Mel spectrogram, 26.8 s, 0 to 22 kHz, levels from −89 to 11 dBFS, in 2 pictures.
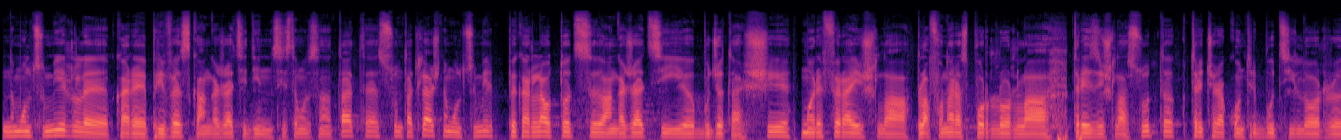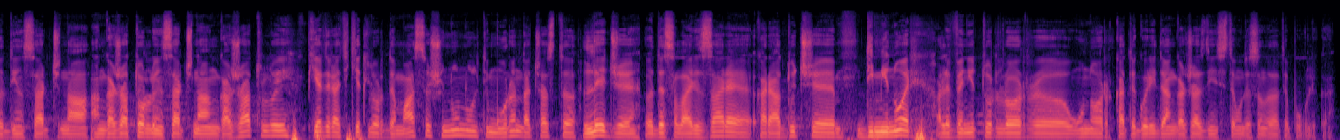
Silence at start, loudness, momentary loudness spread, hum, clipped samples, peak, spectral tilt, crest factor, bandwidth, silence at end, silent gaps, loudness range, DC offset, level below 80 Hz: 0 s; -22 LUFS; 6 LU; none; under 0.1%; -4 dBFS; -5 dB/octave; 18 dB; 15.5 kHz; 0.1 s; none; 3 LU; under 0.1%; -40 dBFS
